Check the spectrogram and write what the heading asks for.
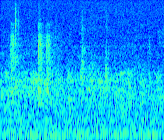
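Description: A few light clicks from a laptop being operated, over a steady low room hum.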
